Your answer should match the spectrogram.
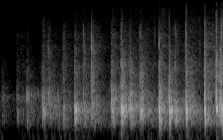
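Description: Hoofbeats of a galloping horse: a quick, uneven clatter of strikes that grows louder over the first second, as if coming closer.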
